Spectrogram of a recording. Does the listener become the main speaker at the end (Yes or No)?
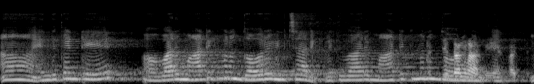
Yes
